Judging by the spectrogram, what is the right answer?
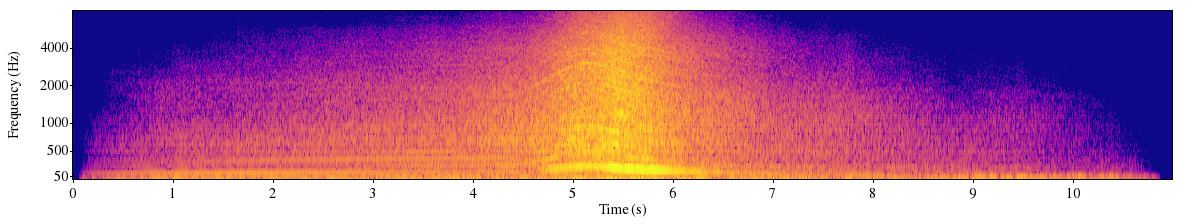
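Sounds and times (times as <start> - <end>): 
car passing by fast: 0.3 - 9.5.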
